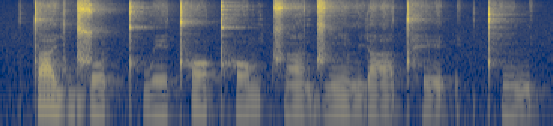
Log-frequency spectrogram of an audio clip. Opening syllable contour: falling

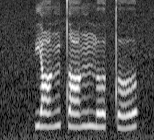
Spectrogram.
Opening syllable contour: rising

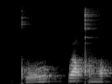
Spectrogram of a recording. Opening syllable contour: rising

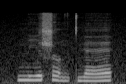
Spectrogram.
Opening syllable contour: rising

